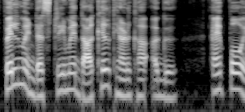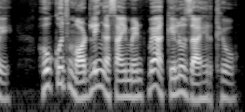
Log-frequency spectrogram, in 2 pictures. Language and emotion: Sindhi, neutral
